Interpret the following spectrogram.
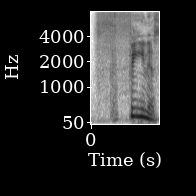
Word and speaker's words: Phoenix: It's Phoenix, like penis with an F, okay.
